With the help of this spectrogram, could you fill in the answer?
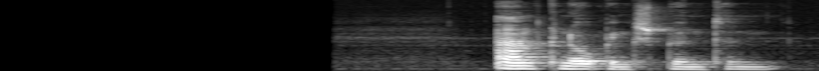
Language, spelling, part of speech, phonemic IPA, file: Dutch, aanknopingspunten, noun, /ˈaŋknopɪŋsˌpʏntə(n)/, Nl-aanknopingspunten.ogg
- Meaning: plural of aanknopingspunt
